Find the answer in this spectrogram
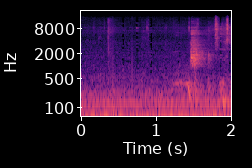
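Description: Pen tip tapping and scratching short tick marks on paper, a few faint strokes, over a low steady room hum. Near the end comes a brief louder sound, a breath or the start of a voice.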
